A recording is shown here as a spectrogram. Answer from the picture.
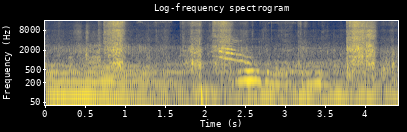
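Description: Loud gritty crunches repeating about every one and a half seconds, a long wooden pole being jabbed into gravelly ground. About two seconds in, a cat gives one short falling meow.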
